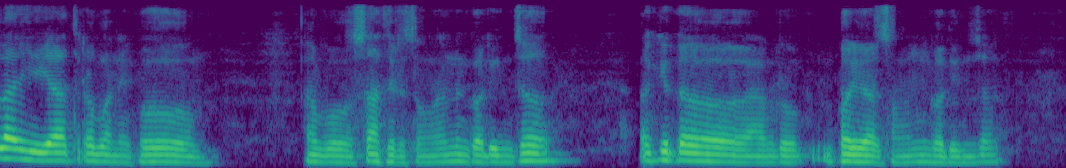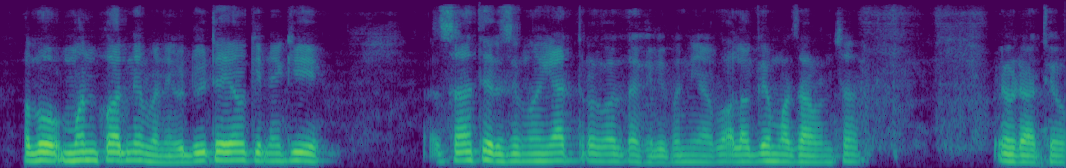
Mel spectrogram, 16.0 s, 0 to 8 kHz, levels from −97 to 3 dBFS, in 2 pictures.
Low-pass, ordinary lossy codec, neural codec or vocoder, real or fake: 7.2 kHz; AAC, 32 kbps; codec, 24 kHz, 6 kbps, HILCodec; fake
